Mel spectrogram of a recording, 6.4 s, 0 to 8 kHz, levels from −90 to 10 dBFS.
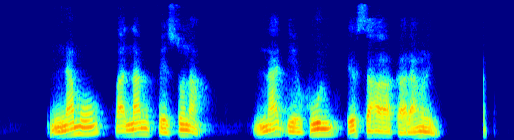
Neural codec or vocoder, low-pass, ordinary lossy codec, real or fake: codec, 24 kHz, 0.5 kbps, DualCodec; 7.2 kHz; MP3, 48 kbps; fake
